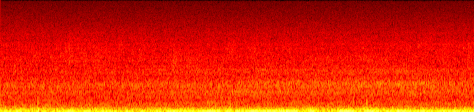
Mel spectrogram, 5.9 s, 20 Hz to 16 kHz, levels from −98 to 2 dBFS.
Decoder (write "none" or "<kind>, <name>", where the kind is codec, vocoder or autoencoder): none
